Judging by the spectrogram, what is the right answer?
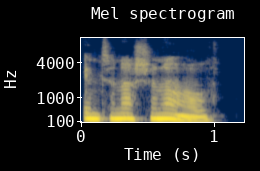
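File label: "internationale", British English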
